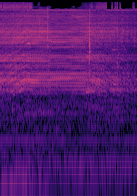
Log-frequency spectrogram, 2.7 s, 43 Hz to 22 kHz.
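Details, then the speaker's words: Sony DCR-TRV530 camcorder tape mechanism running with a dry, gritty whirring rasp; suspected drum bearing or something rubbing on the spinning head drum, not yet confirmed. "that sounds like a drum bearing actually that might not be good we'll see why it's making noises or something touching there's something touching the drum it sure sounds like something's rubbing on the drum doesn't it"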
